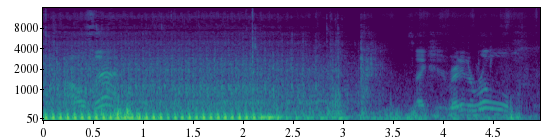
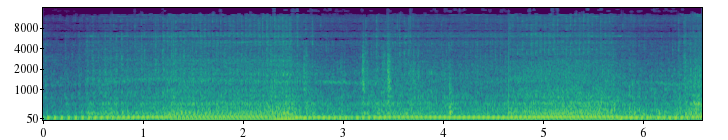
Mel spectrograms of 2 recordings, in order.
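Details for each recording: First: 2009 Polaris Sportsman 550 XP after its stripped shifting bell crank was replaced; it came in clunking and lurching in gear. Regular thumping idle, about 3.5 beats a second, with no grinding or clunking; shifts and runs normally. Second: 2009 Polaris Sportsman 550 XP, lurching forward in gear, stripped shifter: rough uneven thumping under engine drone with occasional sharp clunks from rear; cause worn clutch and failed one-way bearing.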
